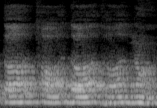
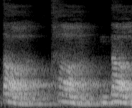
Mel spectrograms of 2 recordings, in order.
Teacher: तू से तवर्ग त थ द ध न, उसके बाद ल और दंत्य स का उच्चारण स्थान दांत है।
